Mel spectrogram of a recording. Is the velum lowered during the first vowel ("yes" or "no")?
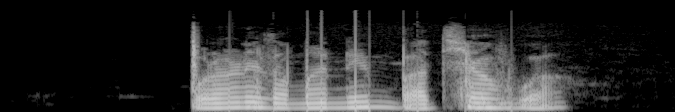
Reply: no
